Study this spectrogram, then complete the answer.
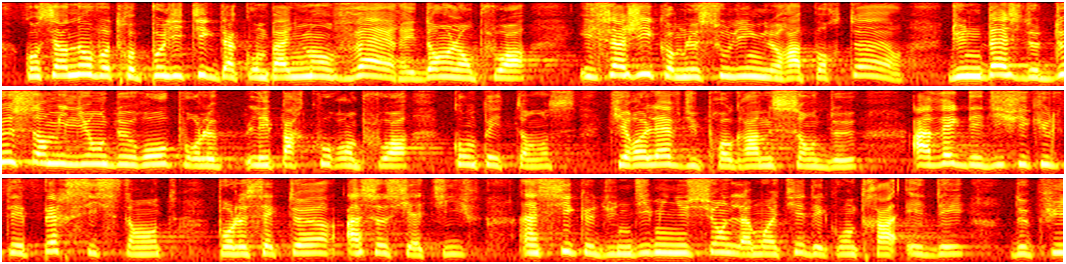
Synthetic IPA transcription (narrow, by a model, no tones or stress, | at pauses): kɔ̃sɛʁnɑ̃vɔt̪χəpɔlit̪ik̚d̪akɔ̃paɲmɑ̃vɛʁed̪ɑ̃lɑ̃plwailsaʒikɔmləsuliɲləʁapɔʁt̪œʁ | d̪ynbɛsd̪əd̪øsɑ̃miljɔ̃d̪øʁopuʁləlepaʁkuʁɑ̃plwakɔ̃pet̪ɑ̃s | kʲiʁəlɛvd̪ypχɔɡʁamsɑ̃d̪ø | avɛk̚d̪ed̪ifikʲylt̪epɛʁsist̪ɑ̃t̪ | puʁləsɛk̚t̪œʁa̰sɔsjat̪ʰif | ɛ̃sikəd̪ynd̪iminysjɔ̃d̪əlamwat̪jed̪ekɔ̃t̪χaʔed̪ed̪əpɥi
